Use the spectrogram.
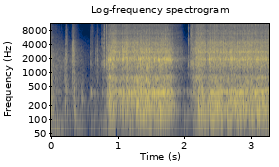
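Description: Food processor pulsing chilled butter cut into quarter-inch pieces into a crumb mixture, a short burst followed by two longer loud whirring runs separated by a brief pause.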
